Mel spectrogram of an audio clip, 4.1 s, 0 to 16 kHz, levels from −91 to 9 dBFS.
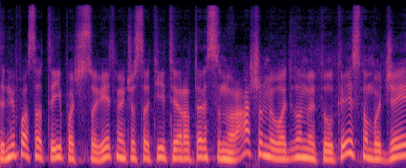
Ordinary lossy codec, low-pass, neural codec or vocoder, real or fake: MP3, 96 kbps; 14.4 kHz; autoencoder, 48 kHz, 32 numbers a frame, DAC-VAE, trained on Japanese speech; fake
